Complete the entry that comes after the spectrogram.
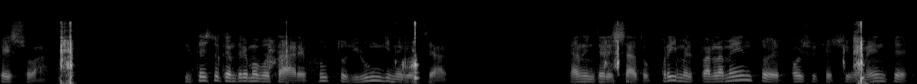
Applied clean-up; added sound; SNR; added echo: neural mask model Resemble Enhance denoiser.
